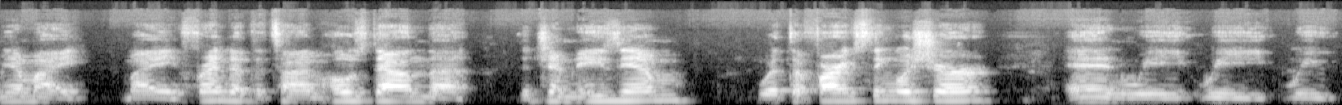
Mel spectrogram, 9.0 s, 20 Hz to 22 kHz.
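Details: Stuttering in an adult male with Tourette syndrome; significant stutter since a toxic brain injury in 2000.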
